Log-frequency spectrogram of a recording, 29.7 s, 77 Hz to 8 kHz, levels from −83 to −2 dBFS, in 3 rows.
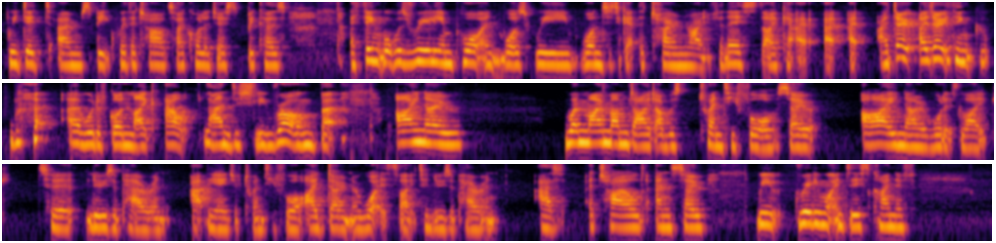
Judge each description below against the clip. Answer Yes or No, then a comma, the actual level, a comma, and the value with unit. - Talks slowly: No, average, 175 wpm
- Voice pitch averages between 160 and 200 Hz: Yes, high, 190 Hz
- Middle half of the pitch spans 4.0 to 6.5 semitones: No, average, 3.0 semitones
